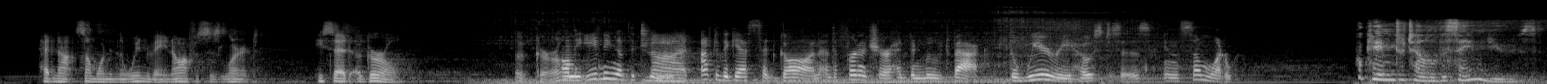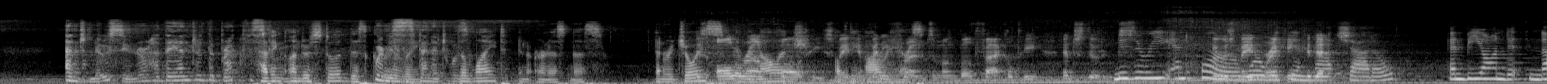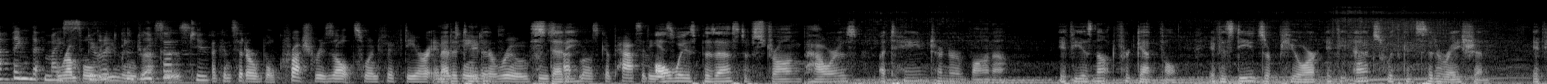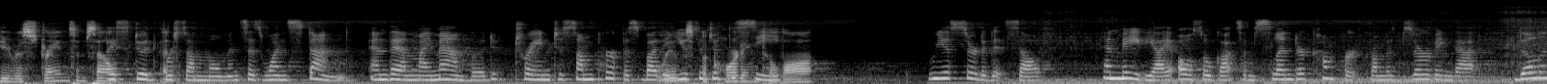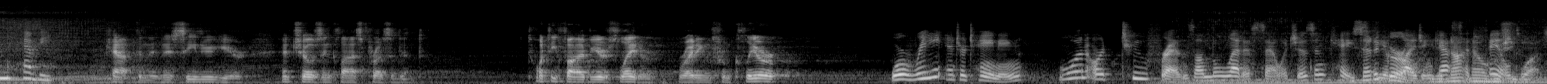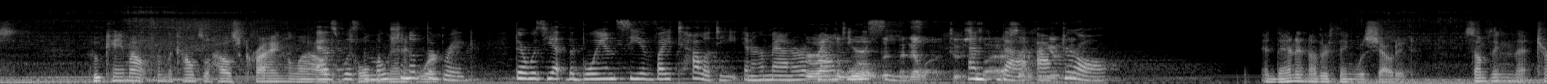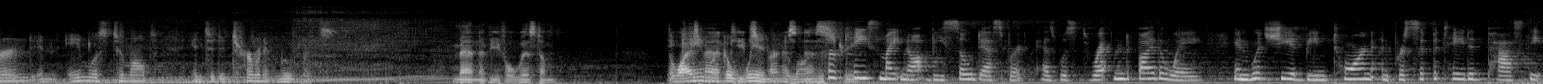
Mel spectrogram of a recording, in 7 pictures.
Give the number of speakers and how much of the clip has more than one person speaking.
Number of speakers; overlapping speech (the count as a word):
six, about 21%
